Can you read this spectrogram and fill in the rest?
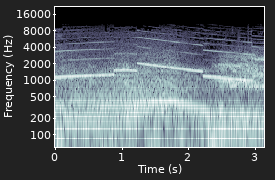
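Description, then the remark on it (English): A siren wails continuously, its pitch sliding up and down in long sweeps over a steady rumble of traffic or engine noise, loud throughout. “Turn that siren off.”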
